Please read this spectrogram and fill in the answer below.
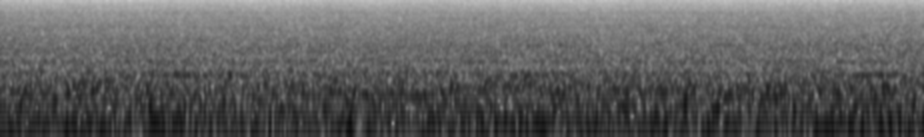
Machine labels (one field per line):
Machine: slide rail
